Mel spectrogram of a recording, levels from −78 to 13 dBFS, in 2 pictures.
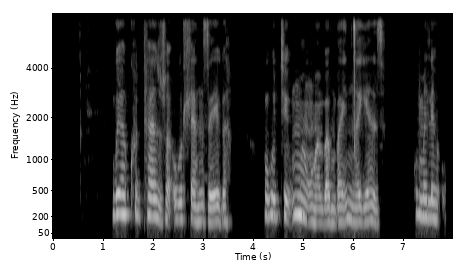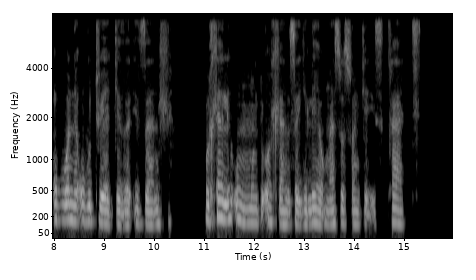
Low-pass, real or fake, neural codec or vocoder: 7.2 kHz; real; none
